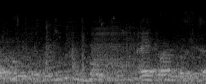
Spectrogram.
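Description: A bird cooing softly, a few wavering low calls.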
